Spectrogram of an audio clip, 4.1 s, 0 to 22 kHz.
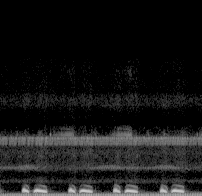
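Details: Recently caught wild spotted dove giving its cooing call in August 2024: four evenly spaced two-note coos, a brief upslurred hoot followed by a longer drawn-out falling one.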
